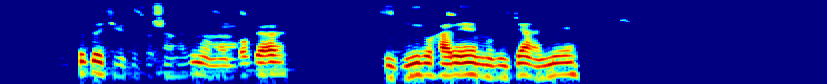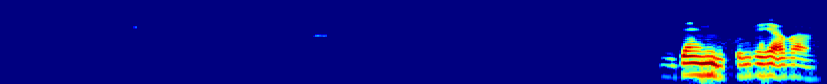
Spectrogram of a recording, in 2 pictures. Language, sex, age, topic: Kinyarwanda, male, 25-35, agriculture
